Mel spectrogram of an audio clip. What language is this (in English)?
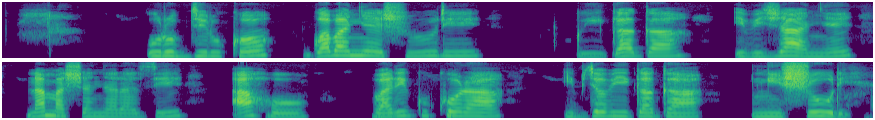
Kinyarwanda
